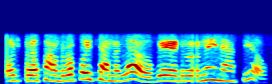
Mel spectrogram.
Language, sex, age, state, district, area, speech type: Odia, female, 45-60, Odisha, Angul, rural, conversation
